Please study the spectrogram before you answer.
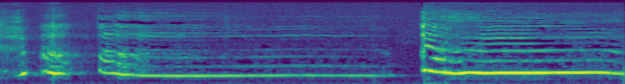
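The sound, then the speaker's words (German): Acted whimpering and crying from a small kobold character: short sobbing gasps first, then a long, high, wavering wail that stops abruptly. A second tearful wail starts soon after. “Das ist doch kein Grund zum Weinen.”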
